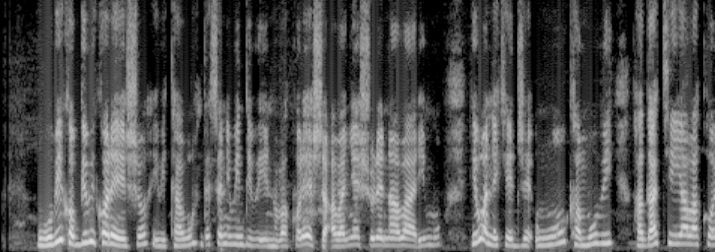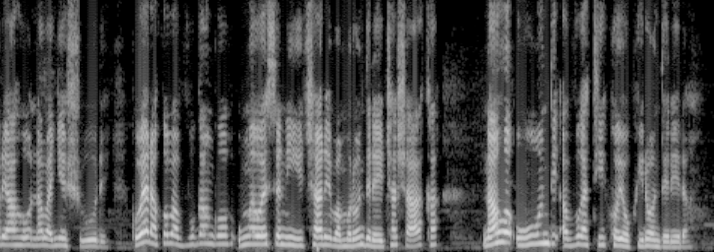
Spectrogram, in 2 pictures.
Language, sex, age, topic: Rundi, female, 25-35, education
